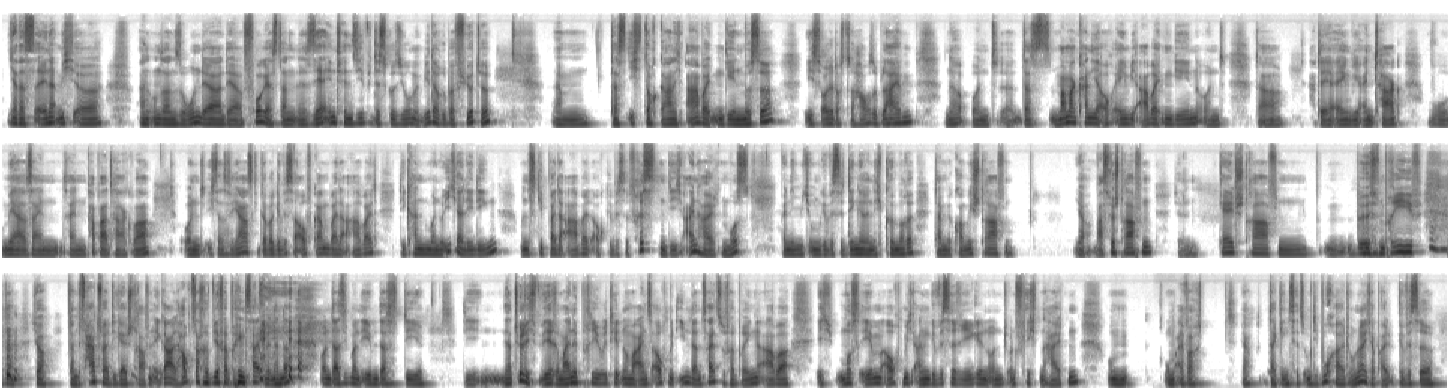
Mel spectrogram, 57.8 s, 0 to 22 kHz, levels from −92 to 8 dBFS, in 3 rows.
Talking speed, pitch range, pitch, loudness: 175 wpm, 100-120 Hz, 105 Hz, -20 LUFS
